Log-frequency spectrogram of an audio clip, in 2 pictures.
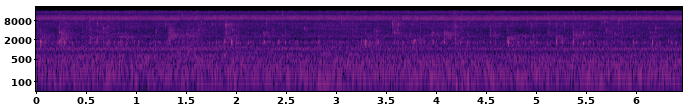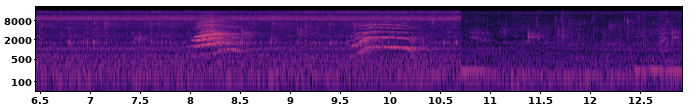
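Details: Indoor cat during a nebulizer treatment, with other cats getting in the way. Two short, rising-falling meows about one and a half seconds apart come late, over a steady hiss and room noise.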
